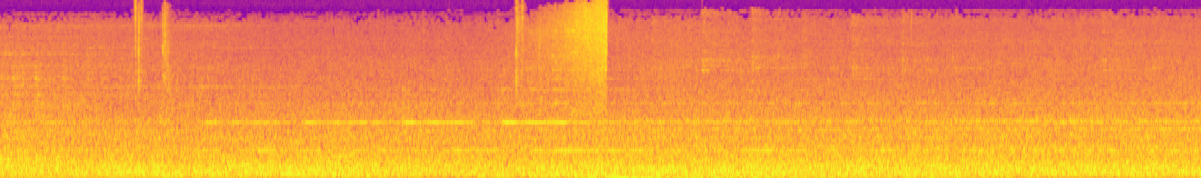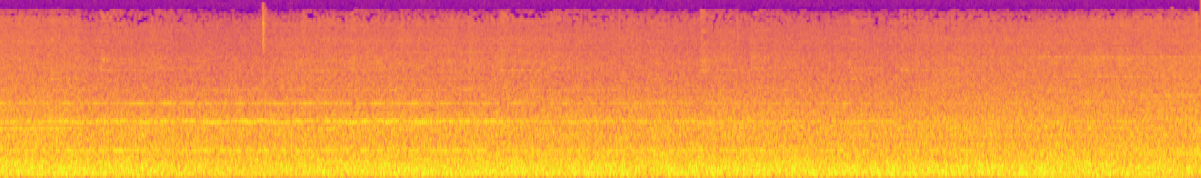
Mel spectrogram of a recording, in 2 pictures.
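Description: Water rushes and splashes against a ship's hull.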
